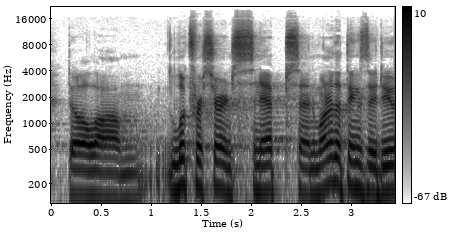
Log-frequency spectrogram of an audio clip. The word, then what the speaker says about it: SNP: one little part so the SNP is pronounced snip um so if you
